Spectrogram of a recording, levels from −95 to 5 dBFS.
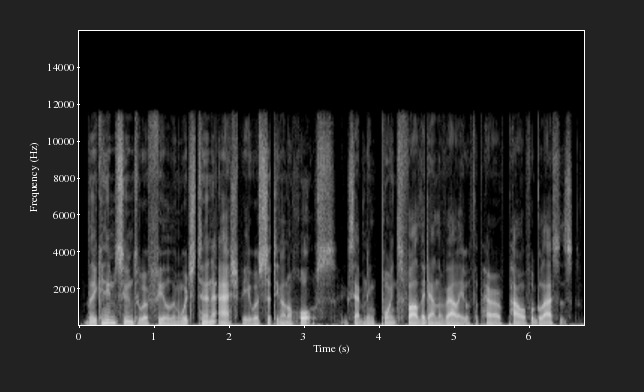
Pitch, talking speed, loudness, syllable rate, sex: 95 Hz, 240 wpm, -22 LUFS, 6.1 syllables/s, male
